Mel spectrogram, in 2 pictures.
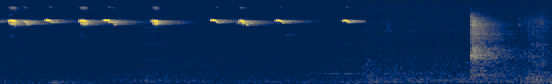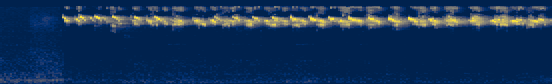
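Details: Black Redstart nestlings, eyes open, feathering out in a nest in Portugal. Evenly spaced high squeaks give way to a short pause and a loud rustle, then a sustained, dense chorus of shrill calls.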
